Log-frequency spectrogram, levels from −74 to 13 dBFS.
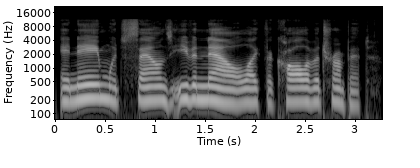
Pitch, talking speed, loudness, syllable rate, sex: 185 Hz, 220 wpm, -19 LUFS, 4.6 syllables/s, female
